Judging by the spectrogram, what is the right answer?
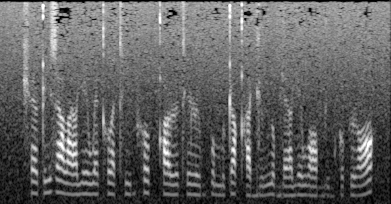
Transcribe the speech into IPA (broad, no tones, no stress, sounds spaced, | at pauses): t͡ʃʰ ɛ ɐ̯ ʈ i z ɛ ɐ̯ lˠ ɛ ɐ̯ j e w ɛ kʰ o ɐ̯ tʰ i b h o b qʰ o ɐ̯ ɭ ɯ tʰ i ɭ ɯ b p o m u ʈ ɯ qʰ e ɡʲ u n̪ o b j ɛ ɐ̯ j e w ɔ b i b k o k ɹ ɔ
